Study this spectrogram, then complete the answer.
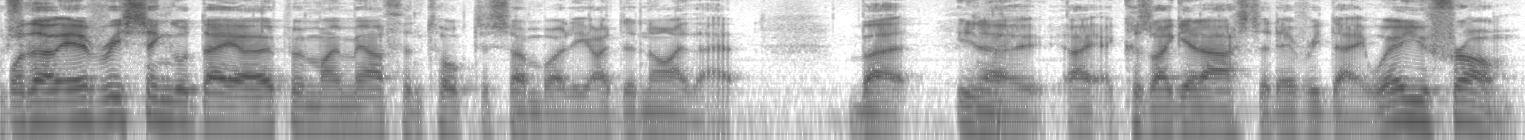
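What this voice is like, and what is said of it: Australian accent. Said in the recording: “27 and a half years here from Australia. And apparently, I haven't lost my accent yet. ... I would tend to agree.”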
